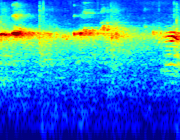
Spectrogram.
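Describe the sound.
A basketball is dribbled during an Exeter versus Manheim Township high school boys game. A few soft bounces sound faintly under a commentator's talk.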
